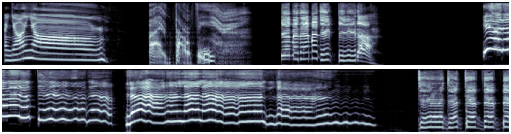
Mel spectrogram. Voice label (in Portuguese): Voz Engraçada; Minions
